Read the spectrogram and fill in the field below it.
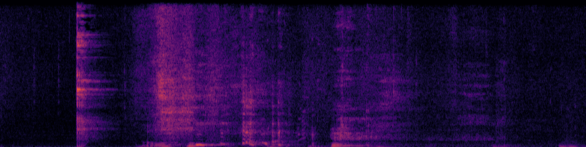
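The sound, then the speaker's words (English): A sharp clink of glasses tapping together in a birthday toast, followed by a few lighter clinks and some soft laughter and murmuring. “Should we cheers? Little cheers for Hannah.”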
